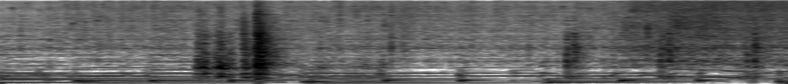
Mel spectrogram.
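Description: Chopped bell peppers sizzling in a little oil in a stainless-steel kadhai and being stirred with a silicone spatula, with one sharp clank about a second and a half in. The sizzle grows louder over the last second or so.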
